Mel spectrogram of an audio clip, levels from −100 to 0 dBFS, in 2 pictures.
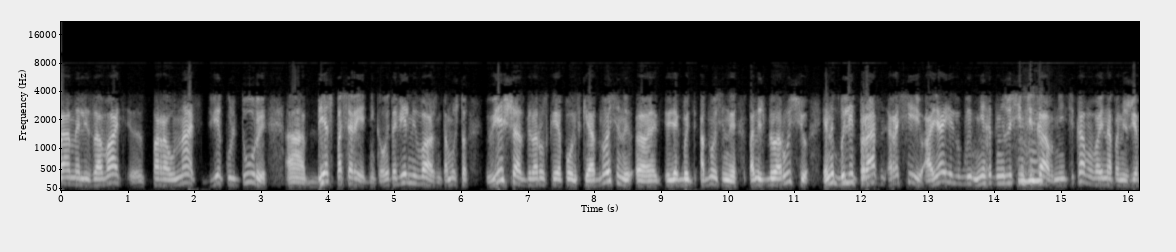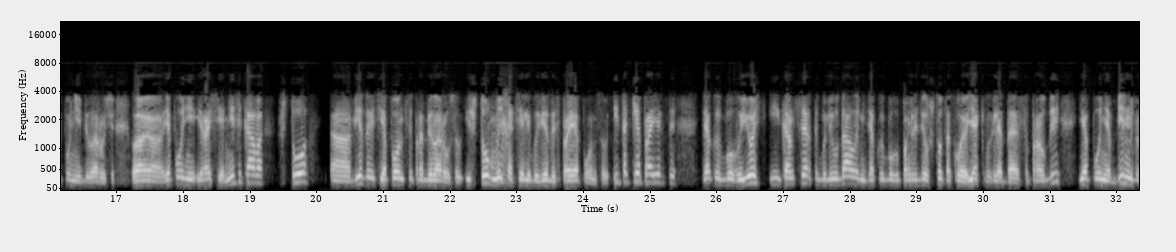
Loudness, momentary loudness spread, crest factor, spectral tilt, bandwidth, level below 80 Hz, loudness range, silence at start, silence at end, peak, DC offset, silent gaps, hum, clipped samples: -24 LUFS; 9 LU; 16 dB; -7 dB/octave; 6.4 kHz; -76 dBFS; 2 LU; 0 s; 0 s; -8 dBFS; under 0.1%; none; none; under 0.1%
